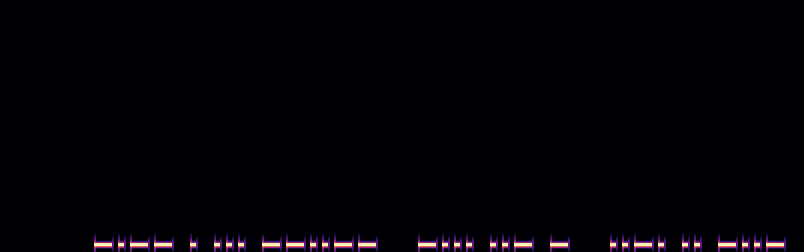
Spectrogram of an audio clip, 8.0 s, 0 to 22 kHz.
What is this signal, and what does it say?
Morse code, heard as a keyed tone, about 20 wpm, 700 Hz. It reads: YES, BUT FIX
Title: Sentences from Top 1400 Words 20wpm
